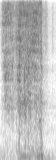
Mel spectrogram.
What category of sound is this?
Sound effects > Objects / House appliances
